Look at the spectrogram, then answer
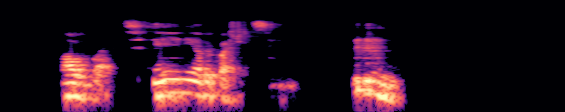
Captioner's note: cough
